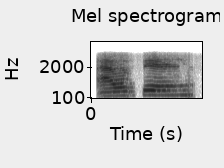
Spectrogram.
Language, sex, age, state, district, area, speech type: Gujarati, female, 45-60, Gujarat, Surat, urban, conversation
